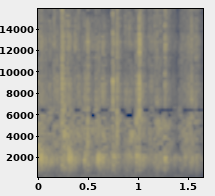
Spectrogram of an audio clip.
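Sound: hand clapping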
